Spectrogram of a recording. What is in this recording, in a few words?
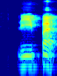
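"lipat", Malay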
